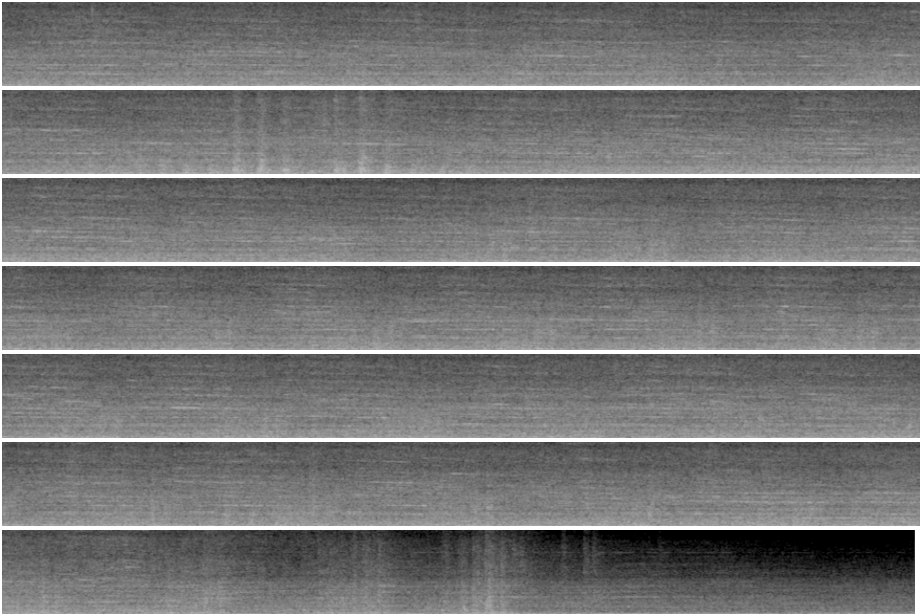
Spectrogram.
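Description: Freight train of tank cars rolling past at close range: wheels clicking steadily over the rail joints, with high squealing from the wheels on the rails over the rumble. The level starts to fall near the end as the last cars go by.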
